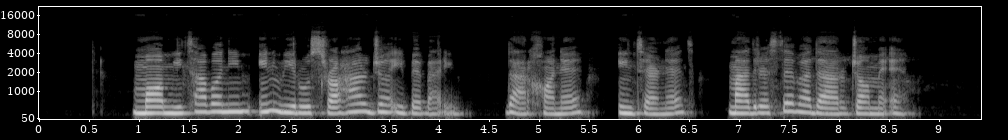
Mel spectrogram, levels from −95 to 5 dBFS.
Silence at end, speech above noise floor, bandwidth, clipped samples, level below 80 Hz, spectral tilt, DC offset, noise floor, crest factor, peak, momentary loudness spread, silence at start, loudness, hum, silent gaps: 0.7 s; 61 dB; 7.6 kHz; under 0.1%; -68 dBFS; -6 dB/octave; under 0.1%; -85 dBFS; 18 dB; -6 dBFS; 12 LU; 0.95 s; -25 LUFS; none; 5.72-5.76 s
